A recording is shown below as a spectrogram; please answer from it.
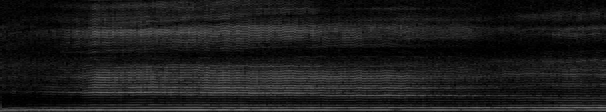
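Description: A single low droning note that slides up in pitch at the start and then holds steady, its overtones growing fuller about a second in.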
